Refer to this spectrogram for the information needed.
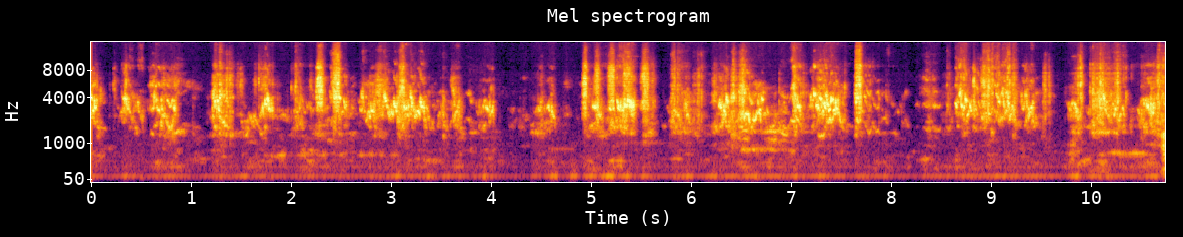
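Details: Several budgerigars kept as pets chatter in the afternoon, giving rapid scratchy warbles, chirps and squawks in irregular bursts separated by short pauses.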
